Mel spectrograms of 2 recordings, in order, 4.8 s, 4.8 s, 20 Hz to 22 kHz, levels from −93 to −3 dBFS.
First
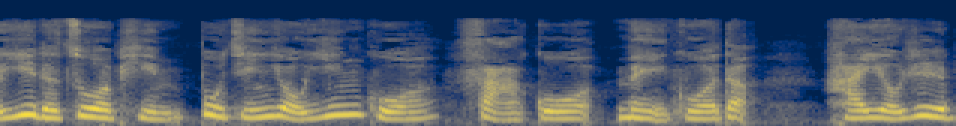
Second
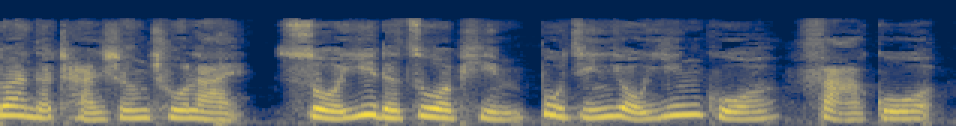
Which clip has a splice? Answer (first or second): second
